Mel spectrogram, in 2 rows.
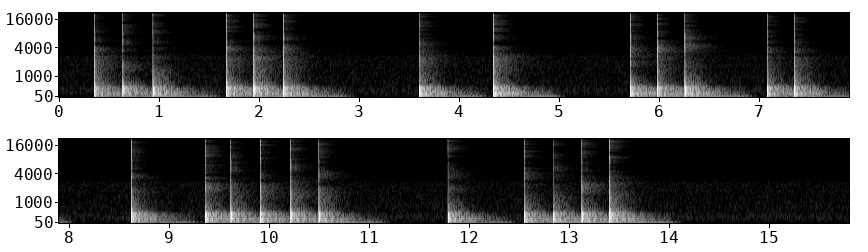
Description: Tap code, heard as knocks on a wall, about 4 knocks a second, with room echo. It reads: NAMED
